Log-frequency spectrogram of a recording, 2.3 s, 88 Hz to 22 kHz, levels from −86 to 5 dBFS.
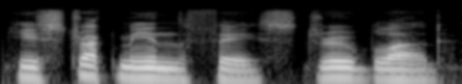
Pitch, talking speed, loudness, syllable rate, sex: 120 Hz, 205 wpm, -17 LUFS, 3.9 syllables/s, male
